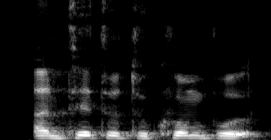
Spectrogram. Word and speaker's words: Antetokounmpo: Griechenland, ähm, der absolute Superstar Janis Atatakumpo ist nicht mit dabei, hat abgesagt. Weißt du, ganz kurz, du kannst nicht Fentecchio aussprechen, aber du kannst mir hier Antetokounmpo aussprechen. Ja, weil ich das permanent höre.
